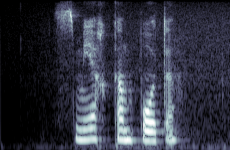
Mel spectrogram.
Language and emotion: Russian, neutral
